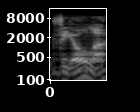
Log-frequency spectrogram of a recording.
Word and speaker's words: viola: I said, viola? It rhymes with granola.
